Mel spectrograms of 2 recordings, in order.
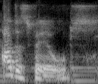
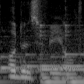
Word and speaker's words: Huddersfield: Huddersfield. Uttersfield number 66. I'm under the impression they don't pronounce the H up there. It's uddersfield I believe.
